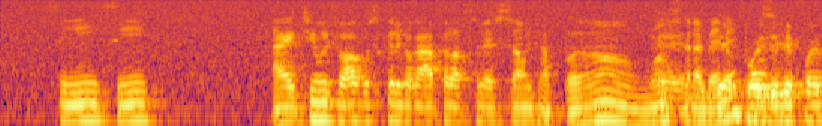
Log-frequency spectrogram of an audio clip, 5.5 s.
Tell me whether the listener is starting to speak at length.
Yes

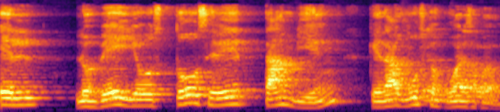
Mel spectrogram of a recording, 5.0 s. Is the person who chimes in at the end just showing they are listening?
No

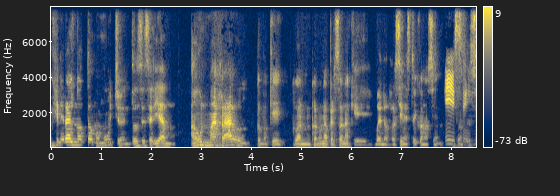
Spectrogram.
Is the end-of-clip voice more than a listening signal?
Yes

